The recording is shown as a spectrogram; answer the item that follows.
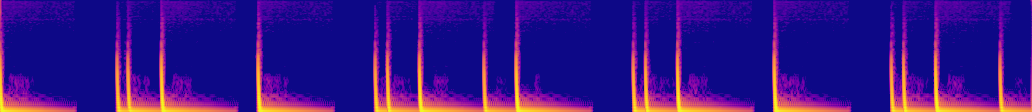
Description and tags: Third of three beats in the pack, simply the bass drum pattern with the claps and snare removed.
bass, drum, Kick, loop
